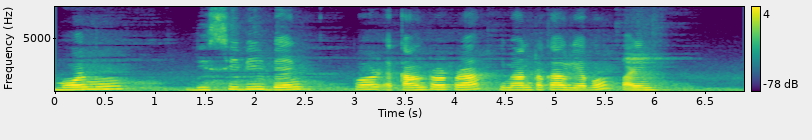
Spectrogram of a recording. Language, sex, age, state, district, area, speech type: Assamese, female, 45-60, Assam, Golaghat, urban, read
